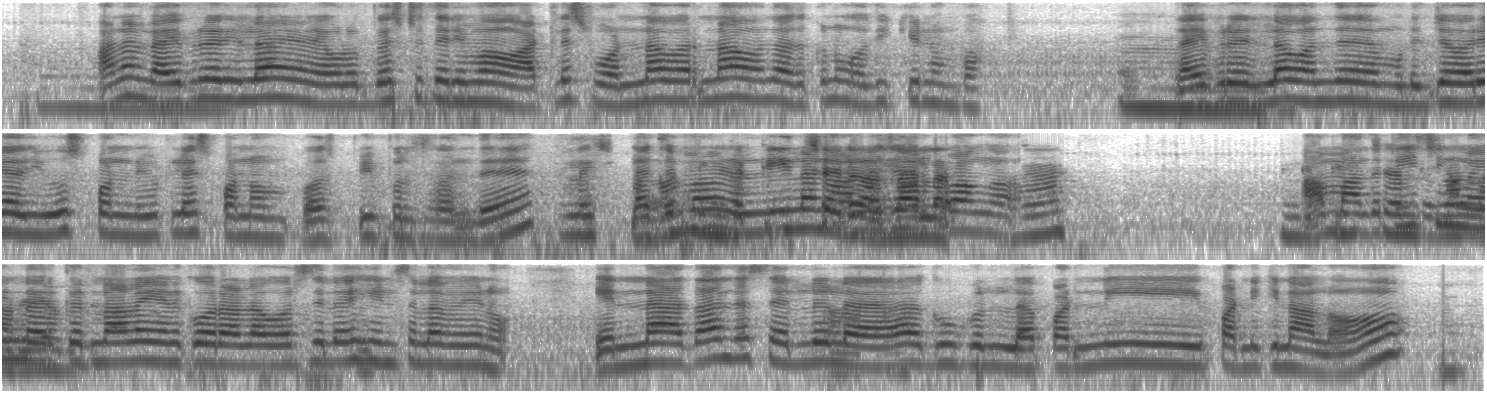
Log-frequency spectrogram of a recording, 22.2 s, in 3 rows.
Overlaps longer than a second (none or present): present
